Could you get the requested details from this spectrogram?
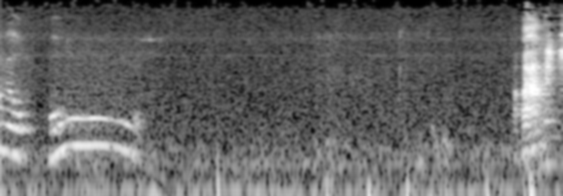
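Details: A pet grey parrot speaks a brief human-like phrase (said to be saying hello, good morning) with a rising then falling tone, followed by soft knocks and a sharp rustling burst at the end.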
